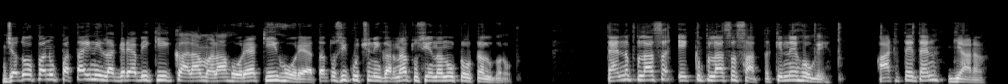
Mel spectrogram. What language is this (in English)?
Punjabi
